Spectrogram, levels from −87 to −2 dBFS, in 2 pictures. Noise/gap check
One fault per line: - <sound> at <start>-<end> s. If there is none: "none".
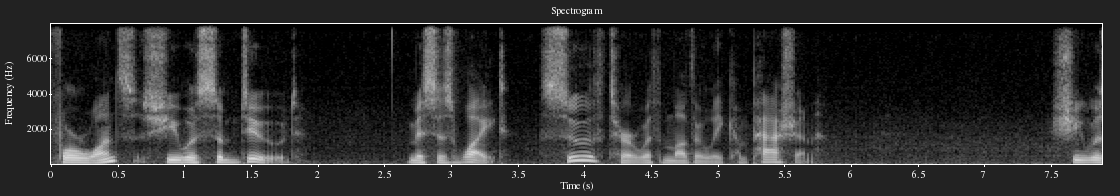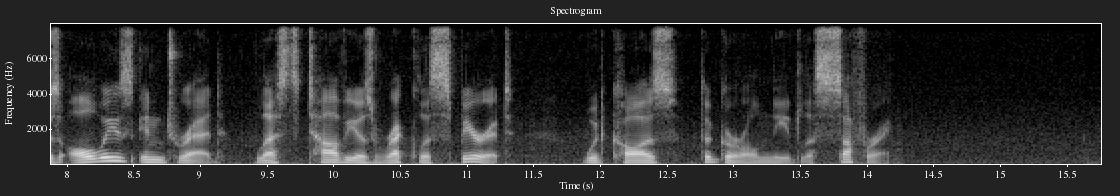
none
